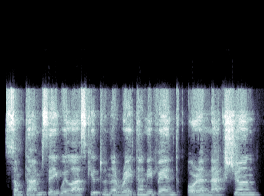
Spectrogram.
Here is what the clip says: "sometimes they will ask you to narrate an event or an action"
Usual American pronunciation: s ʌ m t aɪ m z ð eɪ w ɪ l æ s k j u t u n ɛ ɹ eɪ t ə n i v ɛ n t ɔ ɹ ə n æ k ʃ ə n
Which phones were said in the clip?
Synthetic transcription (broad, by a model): s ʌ m t aɪ m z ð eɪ w ɪ l æ s k j u t u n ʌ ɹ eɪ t ə n i v ɛ n t ɔ ɹ ə n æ k ʃ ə n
